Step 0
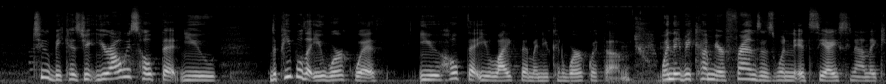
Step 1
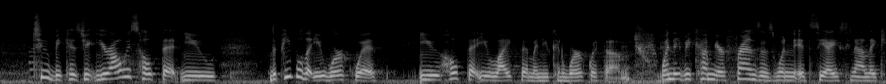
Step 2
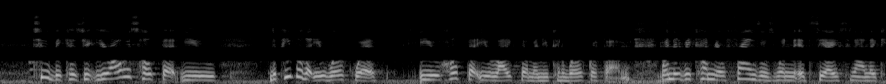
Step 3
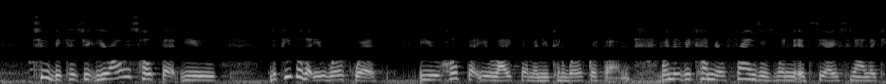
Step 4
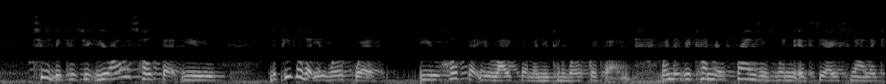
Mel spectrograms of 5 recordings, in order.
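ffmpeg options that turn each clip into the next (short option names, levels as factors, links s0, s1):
-af "equalizer=f=100:t=o:w=0.33:g=10,equalizer=f=200:t=o:w=0.33:g=-9,equalizer=f=12500:t=o:w=0.33:g=-9,acompressor=threshold=0.0316:ratio=3,bass=f=250:g=4,treble=f=4000:g=-13,volume=1.58"
-af "afftfilt=real='re*eq(mod(floor(b*sr/1024/1100),2),0)':imag='im*eq(mod(floor(b*sr/1024/1100),2),0)':win_size=1024:overlap=0.75"
-af "tremolo=f=2:d=0.37,volume=1.33"
-af "aecho=1:1:106:0.237,volume=0.794"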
